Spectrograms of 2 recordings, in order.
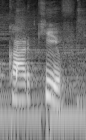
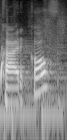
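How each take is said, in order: First: The last syllable has an 'i' sound. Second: The last syllable has an 'o' sound. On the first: This is the official Ukrainian form of the name. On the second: This is the Russian form of the name.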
